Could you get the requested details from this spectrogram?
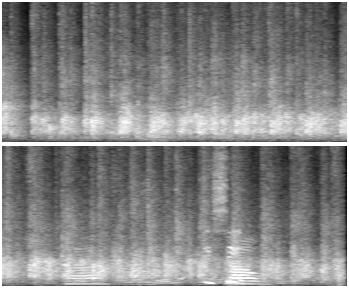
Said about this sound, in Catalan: És que en principi no hauríem d'aplaudir en el plenari. Els hi demanaria, sisplau...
